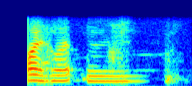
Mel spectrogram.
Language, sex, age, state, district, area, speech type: Manipuri, female, 60+, Manipur, Kangpokpi, urban, conversation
